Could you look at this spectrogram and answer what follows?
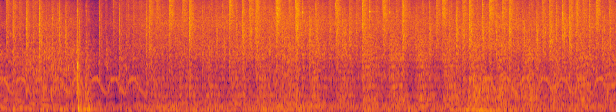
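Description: A police car siren wails in a continuous warbling rise and fall, fairly loud, mixed with background commotion and an abrupt thump near the start.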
